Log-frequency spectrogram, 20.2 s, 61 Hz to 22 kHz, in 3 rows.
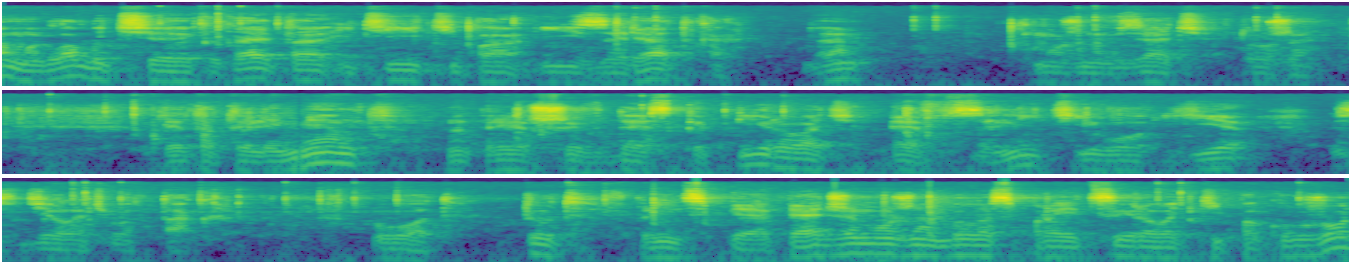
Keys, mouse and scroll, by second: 0.4 Tab, 0.7 click, 1.1 shift+middle click, 3.1 alt+click, 4.5 click, 5.3 alt+click, 6.2 alt+click, 6.9 middle click, 9.3 shift+d, 10.4 middle click, 11.3 f, 12.1 e, 14.1 middle click, 14.9 shift+middle click, 15.2 middle click, 16.3 middle click, 16.7 KP_1, 19.2 click, 19.9 middle click.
